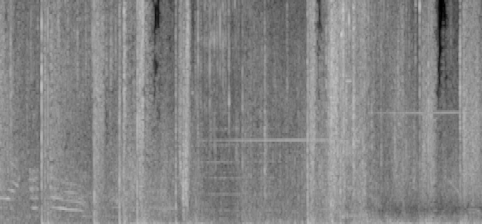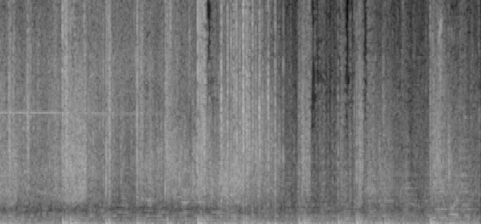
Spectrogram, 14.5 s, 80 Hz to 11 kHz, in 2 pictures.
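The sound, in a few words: artillery fire in video game Battlefield 5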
